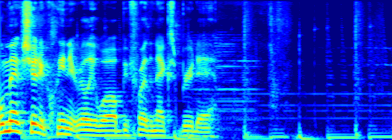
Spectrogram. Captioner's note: none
